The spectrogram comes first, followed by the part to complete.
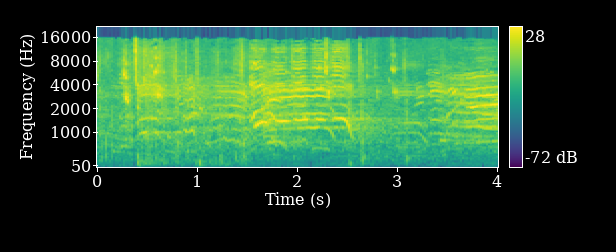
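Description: A volleyball rally in a gym: the ball is struck sharply a few times, amid players' short calls and sneaker squeaks on the hardwood court.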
